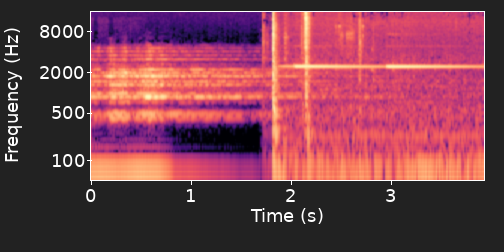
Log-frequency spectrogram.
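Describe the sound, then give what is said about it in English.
A car pulls up, its engine humming steadily, then two sharp clunks sound in quick succession before the low idling rumble carries on. “As they cleared the last hurdle, a low fence, a car pulled up and flashed its lights.”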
